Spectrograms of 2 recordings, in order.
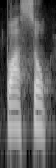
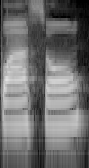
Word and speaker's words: poisson: Qu'est-ce que le poisson fait? Đọc nhớ, âm thanh đọc là S nha các bạn.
